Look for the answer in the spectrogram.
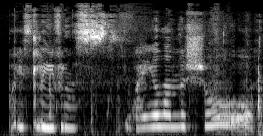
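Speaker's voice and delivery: soft worried whisper; hushed whisper. A narrator's reading. Reader whispering the whale is stranded. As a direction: breathe it out, worried.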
